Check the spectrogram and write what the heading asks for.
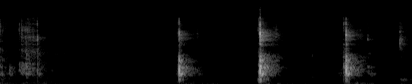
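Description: Kitchen knife cutting a red sweet pepper on a cutting board: a soft scrape at the start, then three sharp knocks of the blade striking the board, a little under a second apart.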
